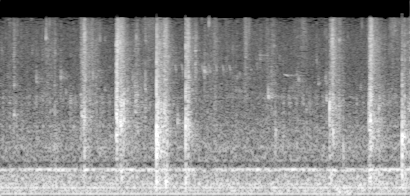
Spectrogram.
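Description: A tarot deck being shuffled by hand, giving about half a dozen short, irregular card snaps over the steady trickle of a small tabletop water fountain, with a faint steady hum under it.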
